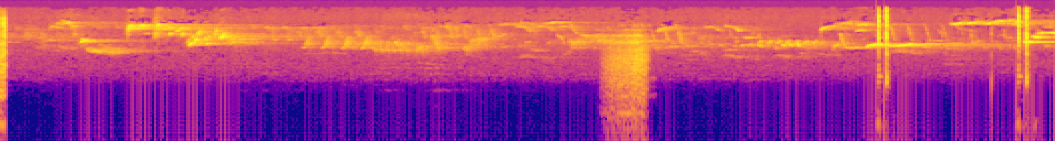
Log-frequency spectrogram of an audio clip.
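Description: Faint birdsong: many short chirps and trills. A brief swoosh comes about six seconds in, and two sharp clicks come near the end.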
